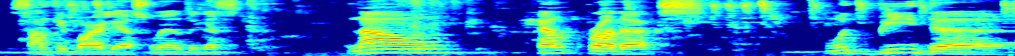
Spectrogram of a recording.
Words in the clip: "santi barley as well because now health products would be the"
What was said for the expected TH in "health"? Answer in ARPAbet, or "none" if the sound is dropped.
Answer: T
